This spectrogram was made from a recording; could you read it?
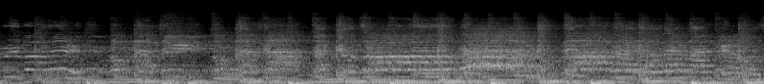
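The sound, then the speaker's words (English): A club crowd at the 930 Club sings along loudly over a band, a dense wall of many voices carrying the melody over steady drums and bass for the full length, with occasional whoops rising above. “And the crowd here at the 930 Club is proving my theory at the top of their lungs.”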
